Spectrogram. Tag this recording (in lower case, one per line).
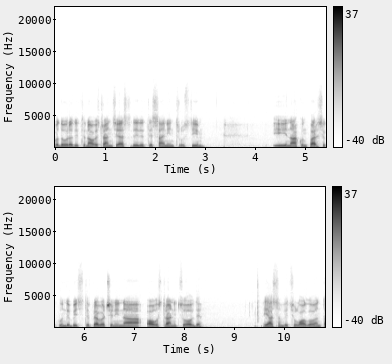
speech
